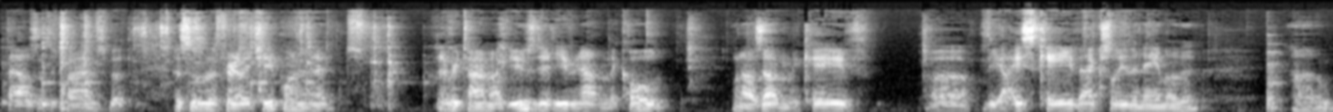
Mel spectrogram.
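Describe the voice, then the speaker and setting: A man speaks quietly at a fairly low pitch with fairly even intonation. He leaves long, frequent pauses. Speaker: RC hobby YouTuber. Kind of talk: live stream unboxing. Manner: quiet, keeping voice down.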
